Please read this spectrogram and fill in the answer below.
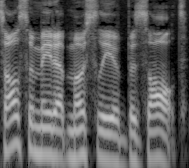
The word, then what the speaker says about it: basalt: Which I think in the history of Stuff You Should Know, the 13-year history, it's the first time I said it correctly right off the bat. – Instead of what? What did we used to say? – Basalt or basil, basalt.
